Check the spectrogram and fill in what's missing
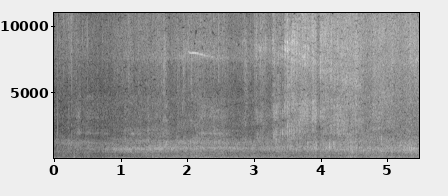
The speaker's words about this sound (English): Right, past. Car's gone past.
